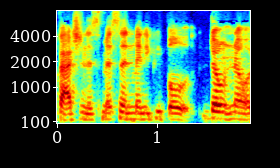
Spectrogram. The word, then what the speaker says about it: vaginismus: So talk to us about your dissertation in vaginismus.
